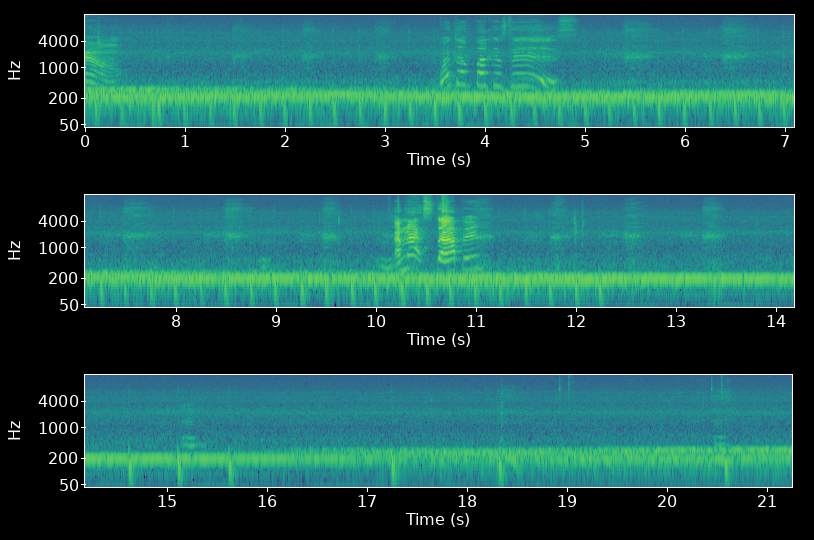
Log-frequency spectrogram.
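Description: A low eerie drone hums steadily.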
